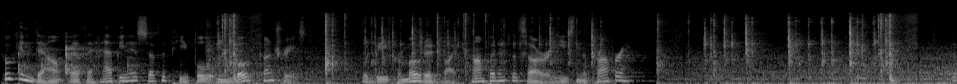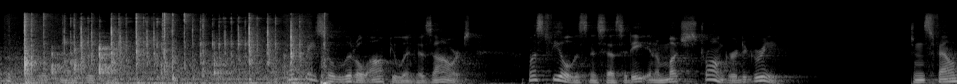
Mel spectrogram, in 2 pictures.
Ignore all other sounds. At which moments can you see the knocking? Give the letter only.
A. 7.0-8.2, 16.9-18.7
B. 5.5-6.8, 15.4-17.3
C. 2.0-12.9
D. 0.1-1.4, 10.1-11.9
D.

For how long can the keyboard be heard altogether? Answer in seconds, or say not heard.
11 s.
